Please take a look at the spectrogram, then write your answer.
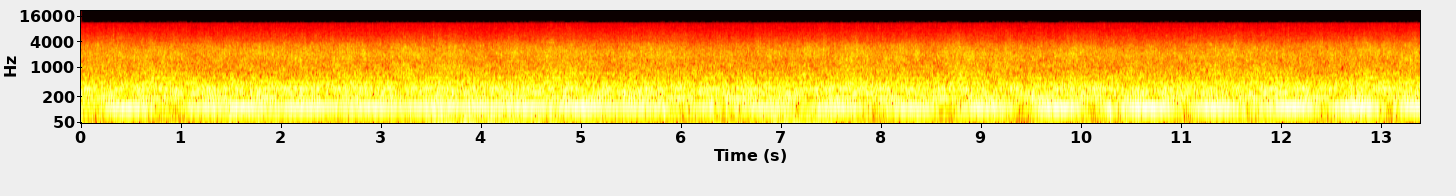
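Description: Propeller aircraft engine in War Thunder droning with a steady, low hum, continuous and even throughout with no talking.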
